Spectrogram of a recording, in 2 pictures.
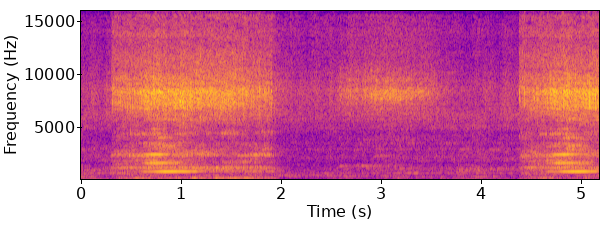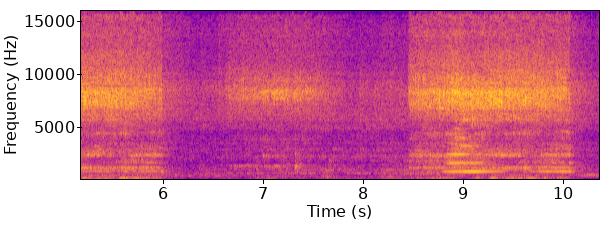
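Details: Big Cincinnati 24" metal shaper parting off a gib from stock at 14 strokes a minute with 13.5 inches of travel. Each slow stroke gives a harsh rasping scream and ringing tone, heavy tool chatter possibly from cutter geometry or part harmonics.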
